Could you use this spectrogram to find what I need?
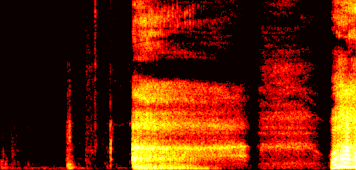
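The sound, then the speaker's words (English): A person sips water: a few faint, quick mouth clicks, then a loud, breathy satisfied exhale, a softer breath, and another sharp exhalation at the end. “That's the best sip. The second sip.”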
